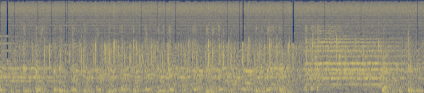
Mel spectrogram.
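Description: High school marching band playing, with a busy run of drum and marching-bell strikes; about six seconds in, a held chord from the winds comes in.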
